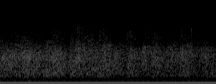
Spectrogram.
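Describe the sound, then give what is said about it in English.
Steady crowd applause from a church audience as a couple comes up onto the platform, a dense wash of many hands clapping at an even level for a couple of seconds, with no voices standing out over it. “Would you just give her a round of applause as they come?”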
